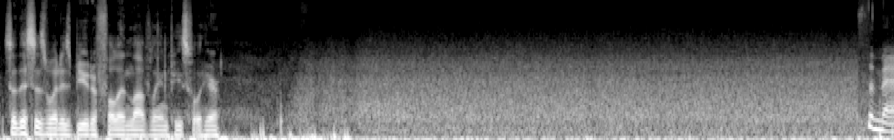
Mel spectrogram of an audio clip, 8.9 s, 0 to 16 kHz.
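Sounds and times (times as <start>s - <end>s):
low wind buffeting on the microphone: 0.0s - 8.9s
speech: 0.1s - 2.7s, 8.7s - 8.9s
river water flowing: 2.3s - 8.9s.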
